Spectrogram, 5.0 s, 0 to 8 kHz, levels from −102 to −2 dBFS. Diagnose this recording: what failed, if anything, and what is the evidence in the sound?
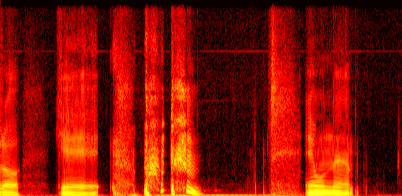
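Nothing in this speech recording has failed: it has passed through a call path that is working as designed, and its content stops at 8 kHz, which fits a wideband codec such as G.722 at 64 kbps.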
